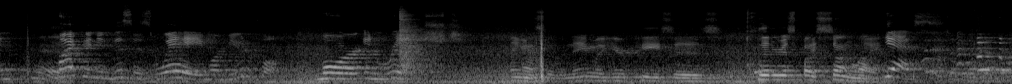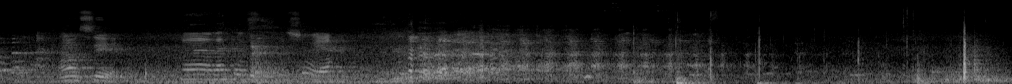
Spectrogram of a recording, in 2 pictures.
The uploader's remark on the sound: Live at The Establishment. In this LIVE uncensored episode of Wisenheimer: The Podcast - recorded in front of a wonderful crowd at The Establishment on April Fools Day!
